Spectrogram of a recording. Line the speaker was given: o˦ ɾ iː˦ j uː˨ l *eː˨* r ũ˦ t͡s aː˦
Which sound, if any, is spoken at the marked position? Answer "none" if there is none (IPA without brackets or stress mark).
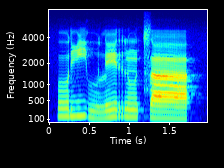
eː˦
